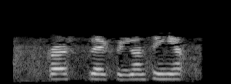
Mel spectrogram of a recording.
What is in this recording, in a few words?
Incident Tac 1, scanner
